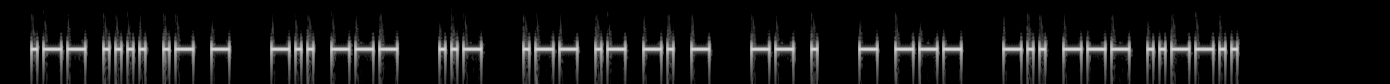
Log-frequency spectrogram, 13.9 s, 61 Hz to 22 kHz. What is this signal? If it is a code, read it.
Morse code, heard as a keyed tone, about 20 wpm, 700 Hz. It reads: WHAT DO U WANT ME TO DO?
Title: Sentences from Top 200 Words and Abbreviations 20wpm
